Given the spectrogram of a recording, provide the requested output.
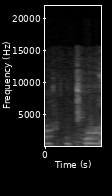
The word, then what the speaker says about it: epitome: I didn't know how to pronounce epitome, so it's an epitome.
